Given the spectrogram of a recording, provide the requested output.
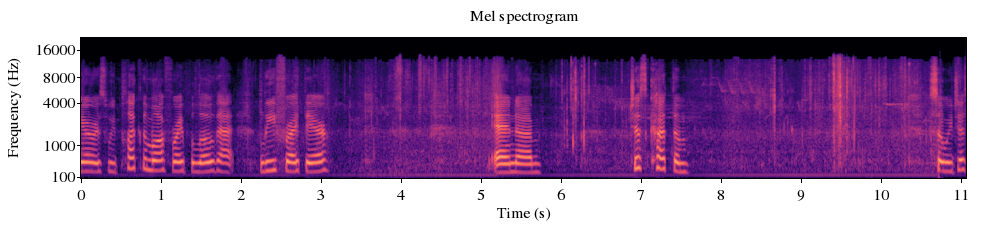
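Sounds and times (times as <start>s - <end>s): steady low hum: 0.0s - 11.0s
leaves rustling: 0.9s - 11.0s.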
